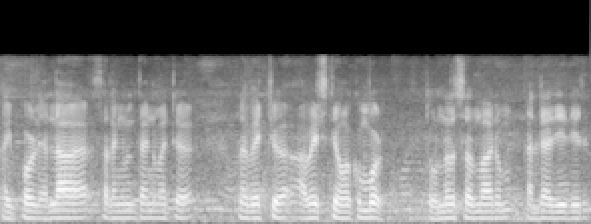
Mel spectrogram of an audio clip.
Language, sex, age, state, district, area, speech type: Malayalam, male, 60+, Kerala, Idukki, rural, spontaneous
